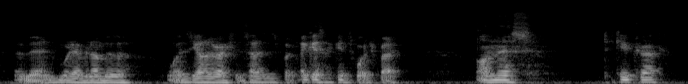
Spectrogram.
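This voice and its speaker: This man's voice is very deep and low, and somewhat breathy. He keeps fairly even intonation at a moderate pace, with long, frequent pauses. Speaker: fitness vlogger. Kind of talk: casual workout vlog. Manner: slurred words.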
